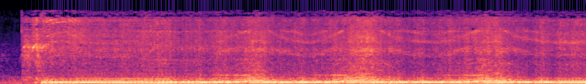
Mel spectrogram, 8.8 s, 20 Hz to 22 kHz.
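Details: Qianjiang Sai 550 motorcycle engine after repair (crankshaft bearing shells replaced with the Chunfeng 650 type; piston unworn): clean start, then crisp throttle blips with a smooth, even exhaust note and no knock on release. The previous fault was an abnormal noise on throttle release. Normal engine revving.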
